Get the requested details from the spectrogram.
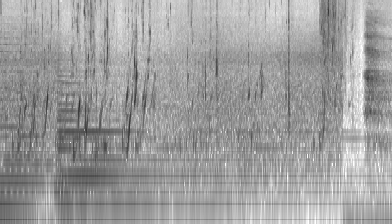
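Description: Water bubbles underwater.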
